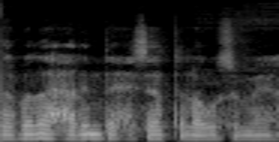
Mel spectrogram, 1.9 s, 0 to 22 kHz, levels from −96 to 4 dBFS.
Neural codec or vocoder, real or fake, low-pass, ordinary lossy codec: vocoder, 44.1 kHz, 128 mel bands every 256 samples, BigVGAN v2; fake; 19.8 kHz; Opus, 64 kbps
